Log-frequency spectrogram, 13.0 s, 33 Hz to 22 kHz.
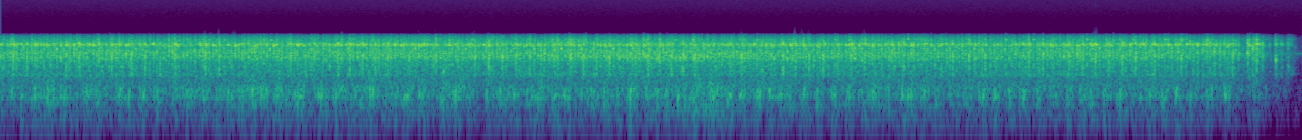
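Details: Vetrok-8 small two-stroke outboard, part 2: steady running with dense rapid ticking over a harsh buzzy drone; engine knock, cause unknown.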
